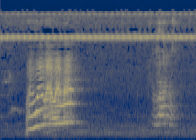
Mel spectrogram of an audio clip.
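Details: Night-time red-breasted parakeet gives a long, harsh, nasal squawk rich in overtones lasting about a second, followed after a gap by a shorter, softer squawk, with a constant thin high tone behind.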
